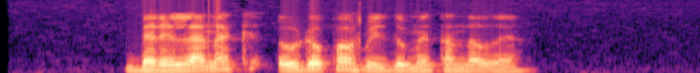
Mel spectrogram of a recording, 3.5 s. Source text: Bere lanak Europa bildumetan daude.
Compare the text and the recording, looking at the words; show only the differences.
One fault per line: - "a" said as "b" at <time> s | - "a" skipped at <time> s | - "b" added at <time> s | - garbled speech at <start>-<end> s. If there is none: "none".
none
